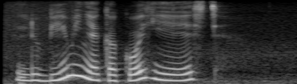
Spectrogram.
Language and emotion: Russian, positive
